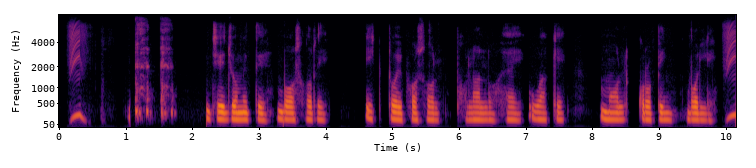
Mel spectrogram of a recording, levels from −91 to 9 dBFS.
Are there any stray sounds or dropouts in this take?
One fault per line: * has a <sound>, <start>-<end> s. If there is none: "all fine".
* has a cough, 1.1-1.8 s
